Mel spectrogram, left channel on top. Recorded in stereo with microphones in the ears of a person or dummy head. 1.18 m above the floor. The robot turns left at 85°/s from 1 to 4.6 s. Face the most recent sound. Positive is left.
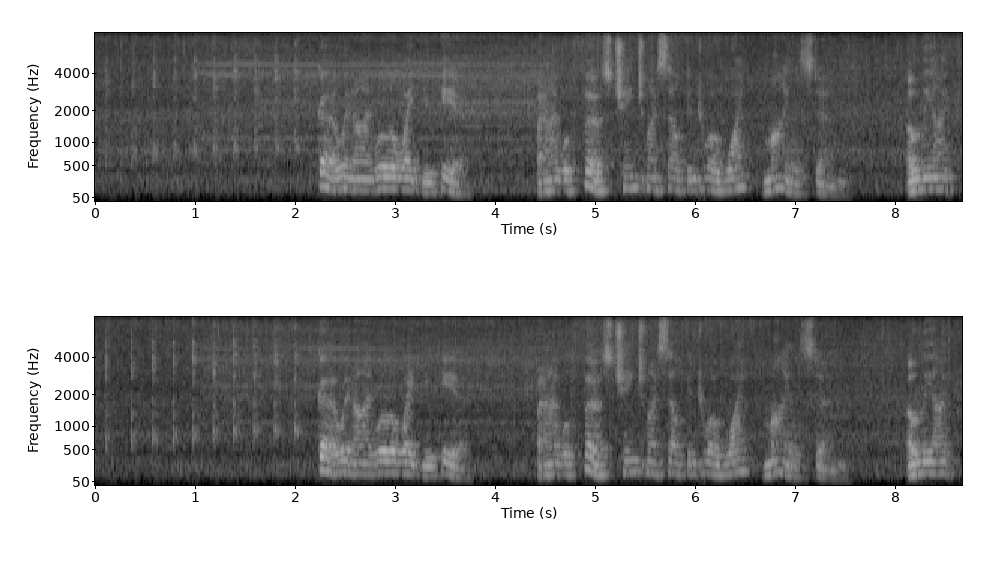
turn(degrees=10)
